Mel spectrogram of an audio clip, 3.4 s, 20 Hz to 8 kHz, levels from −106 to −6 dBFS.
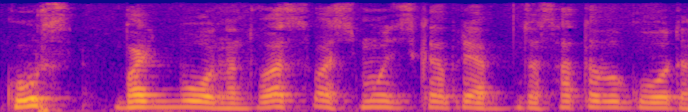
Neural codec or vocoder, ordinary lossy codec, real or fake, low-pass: none; MP3, 48 kbps; real; 7.2 kHz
